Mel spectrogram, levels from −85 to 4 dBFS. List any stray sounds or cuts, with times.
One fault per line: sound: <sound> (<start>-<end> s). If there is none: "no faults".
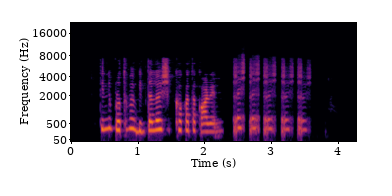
sound: laugh (2.4-3.6 s)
